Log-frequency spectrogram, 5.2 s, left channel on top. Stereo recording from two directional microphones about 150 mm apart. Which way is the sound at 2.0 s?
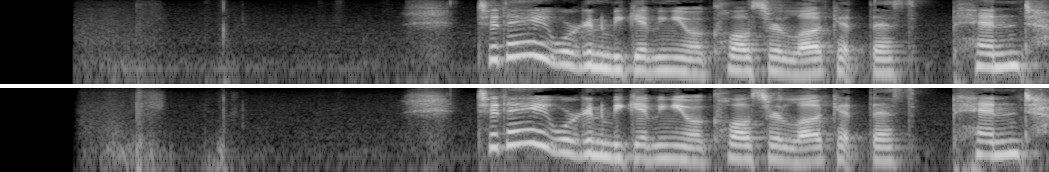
15° left (ahead or behind).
